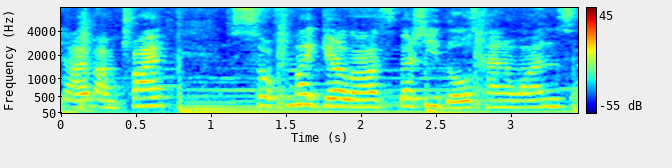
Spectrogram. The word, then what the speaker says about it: Guerlain: Pronounce Guerlain. Guerlain. – It's in the throat. – Guerlain. – There you go.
